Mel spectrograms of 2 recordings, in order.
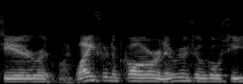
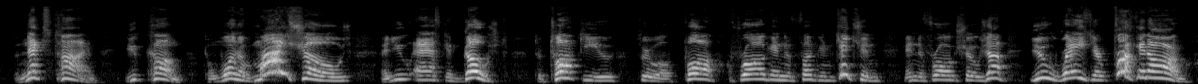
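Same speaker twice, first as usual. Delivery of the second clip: loud, high mock tirade; angry scolding; 6 semitones higher, 10 dB louder than usual. Comic acts out psychic berating him after the show, angry shouting. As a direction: chew him out, building to a yell.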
